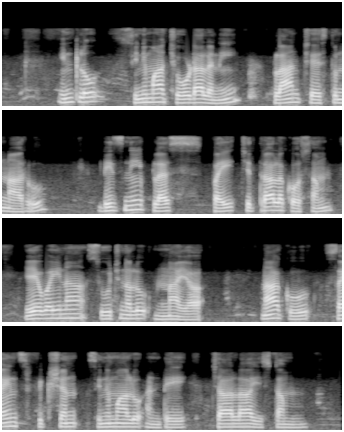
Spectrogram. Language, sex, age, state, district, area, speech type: Telugu, male, 18-30, Andhra Pradesh, Sri Balaji, rural, read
